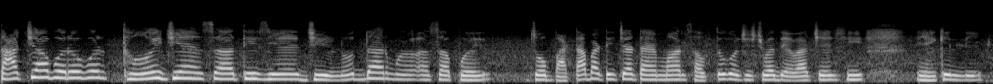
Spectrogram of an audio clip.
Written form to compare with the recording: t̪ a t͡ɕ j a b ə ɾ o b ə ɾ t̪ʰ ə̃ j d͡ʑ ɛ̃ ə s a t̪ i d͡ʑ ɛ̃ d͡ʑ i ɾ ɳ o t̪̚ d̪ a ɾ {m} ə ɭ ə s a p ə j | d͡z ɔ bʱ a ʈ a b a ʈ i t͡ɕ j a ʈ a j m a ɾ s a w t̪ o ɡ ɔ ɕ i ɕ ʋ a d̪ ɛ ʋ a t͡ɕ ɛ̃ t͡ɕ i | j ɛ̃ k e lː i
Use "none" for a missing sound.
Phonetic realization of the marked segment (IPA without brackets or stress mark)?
m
